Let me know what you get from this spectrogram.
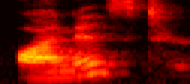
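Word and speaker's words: honest: कि कुछ कंफ्यूजन है स्पेलिंग है एच ओ एन ई एस टी और बोलते हैं ऑनेस्ट तो एच का क्या हुआ स्पेलिंग है सी यू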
